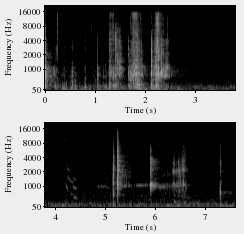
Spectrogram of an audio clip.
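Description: Plastic screw-top lid of a whey protein tub being twisted off and handled: a run of sharp scraping and clicking in the first two and a half seconds, then a few quieter clicks and a brief falling squeak.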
